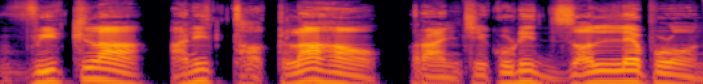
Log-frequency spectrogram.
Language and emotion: Goan Konkani, disgusted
